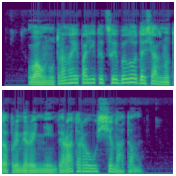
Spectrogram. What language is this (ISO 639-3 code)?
bel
